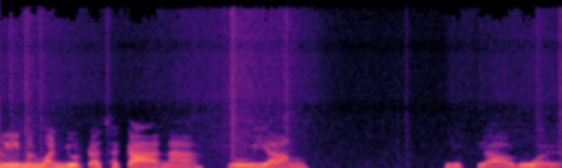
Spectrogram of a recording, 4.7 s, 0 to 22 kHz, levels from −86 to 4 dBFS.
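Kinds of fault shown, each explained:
Noise suppressor artifacts: A noise suppressor runs throughout, judging frame by frame which frequency bands hold steady noise and turning those bands down, here by about 17 dB. The room noise, sitting about 20 dB below the speech, is pulled down hard in the gaps between words and then comes back up underneath them whenever speech is present, so the background pumps in and out with the talking instead of staying level.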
